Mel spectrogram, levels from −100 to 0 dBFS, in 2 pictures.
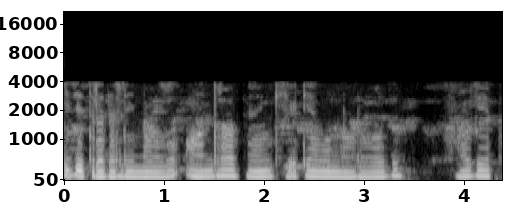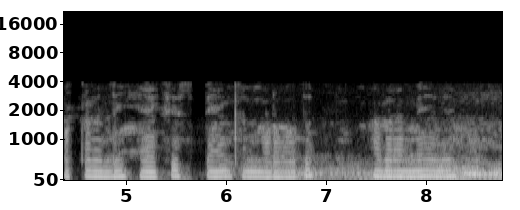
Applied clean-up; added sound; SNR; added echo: none; none; none; none.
